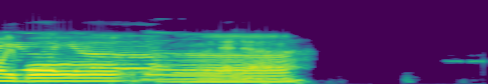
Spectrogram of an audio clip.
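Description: A young woman speaks through an online call.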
